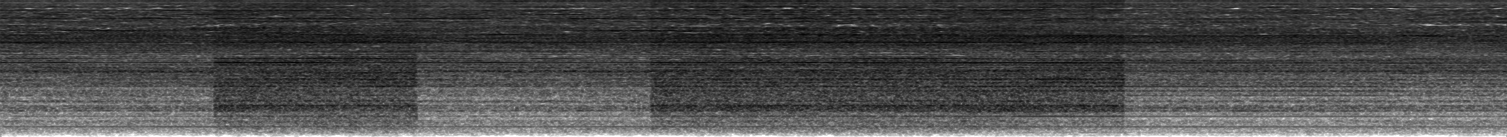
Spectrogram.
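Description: Craft heat gun blowing in two runs, about two and a half seconds and then about six seconds, each starting and stopping sharply, while it dries wet water-based stain on a card. A steady hum carries on under and between the runs.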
